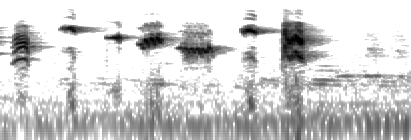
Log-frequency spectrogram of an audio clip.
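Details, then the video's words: Long-tailed shrike masteran, persistent song full of fill-in phrases, recorded to teach caged birds and lure wild ones: a short series of clear whistles and buzzy slurred notes ending in a harsh burst. "MASTERAN CENDET GACOR FULL ISIAN"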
